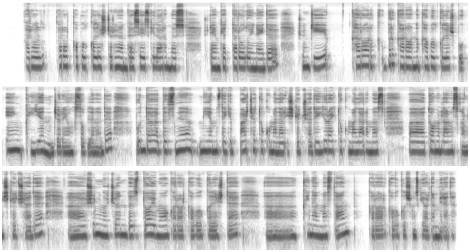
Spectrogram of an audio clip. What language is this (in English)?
Uzbek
